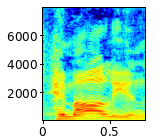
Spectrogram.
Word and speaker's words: Himalayan: you think about this Himalayan sea salt in fact even know it's pronounced Himalayan sea salt in some places I hear um it tells a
